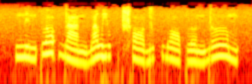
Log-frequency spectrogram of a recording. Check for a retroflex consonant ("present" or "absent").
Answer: absent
